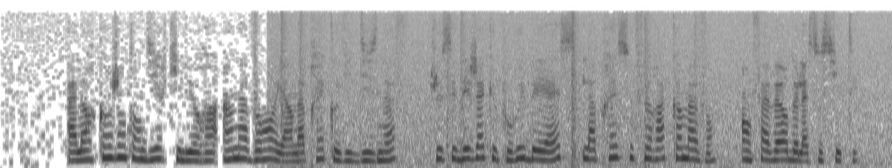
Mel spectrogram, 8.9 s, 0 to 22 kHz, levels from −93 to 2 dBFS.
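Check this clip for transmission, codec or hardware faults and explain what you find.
One processing fault is audible: overdone noise removal from 0.00 to 2.67 s. Over that stretch a noise reduction stage is set too aggressively. It cuts individual frequency bands far down or mutes them whenever their level sits near its noise estimate, and the quieter parts of the speech fall below that threshold along with the noise. The background drops and breaks up into twinkling specks. After 2.67 s the room noise returns at about 10 dB below the speech.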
